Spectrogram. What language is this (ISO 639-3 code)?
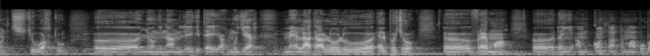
fra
